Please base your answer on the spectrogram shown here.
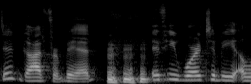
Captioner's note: laughs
